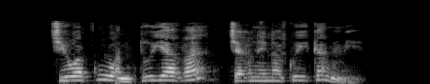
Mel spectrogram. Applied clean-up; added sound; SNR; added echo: neural mask model DeepFilterNet 3.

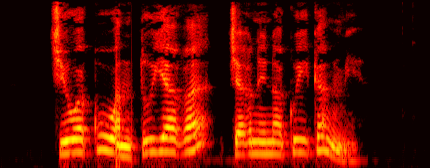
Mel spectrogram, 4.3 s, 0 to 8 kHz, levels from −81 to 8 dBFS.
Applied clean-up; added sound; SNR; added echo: none; none; none; none.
